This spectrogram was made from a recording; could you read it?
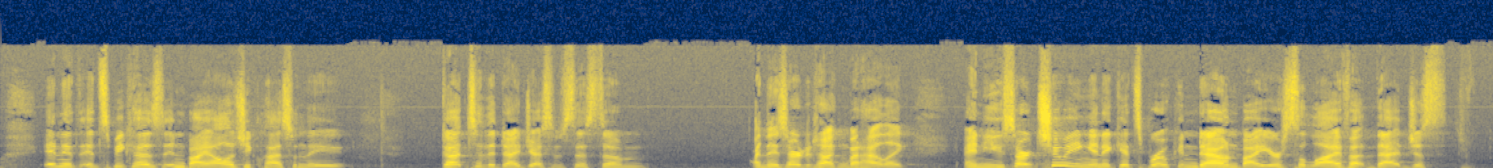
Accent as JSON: {"language": "English", "region": "New England", "country": "United States", "said": "Didn't I just say I'm from New England?"}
